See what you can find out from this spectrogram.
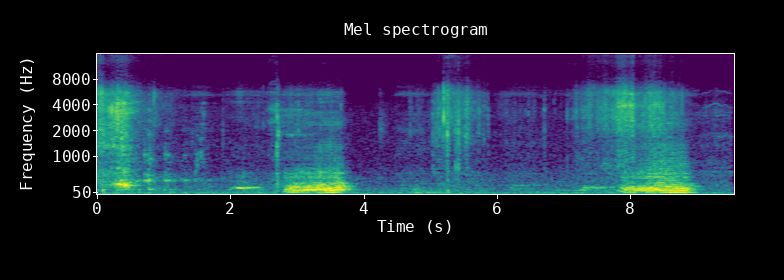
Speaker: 私の犬が後ろでいびきをかいている場合。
